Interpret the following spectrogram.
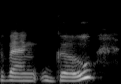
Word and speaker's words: Van Gogh: if I'm not mistaken the American version is like van go and the correct French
